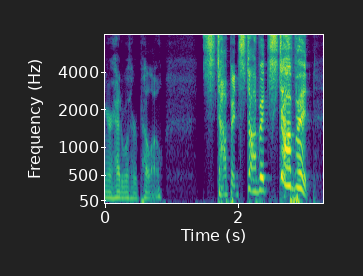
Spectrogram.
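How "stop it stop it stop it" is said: slow scream climbing high and loud; desperate scream. Acted. Girl screaming at her own thoughts, desperate and loud. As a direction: build from tense start to full scream. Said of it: "she screamed internally".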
